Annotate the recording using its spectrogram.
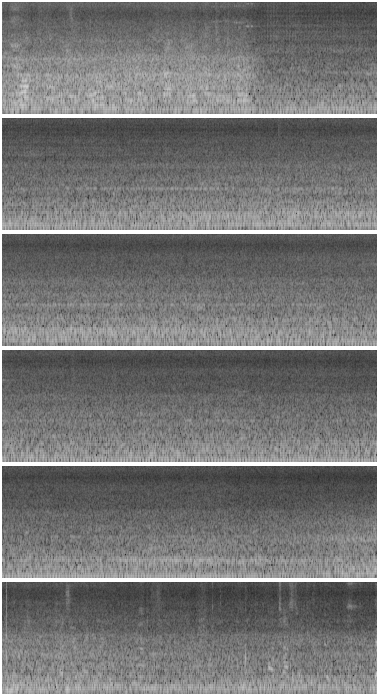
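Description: Steady drone of a coach's engine. Indistinct voices sound over it for the first three seconds, ending abruptly, and chatter comes back faintly near the end.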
